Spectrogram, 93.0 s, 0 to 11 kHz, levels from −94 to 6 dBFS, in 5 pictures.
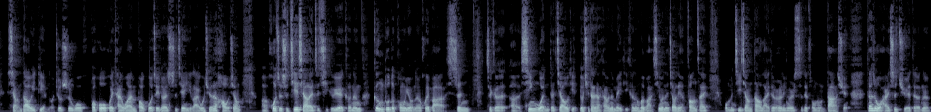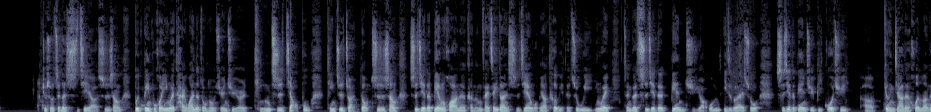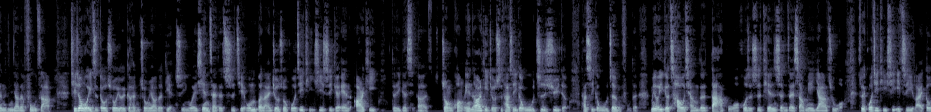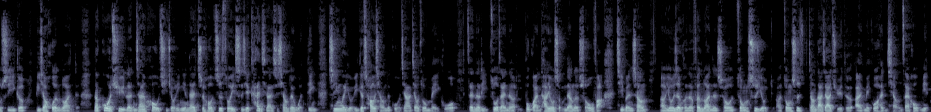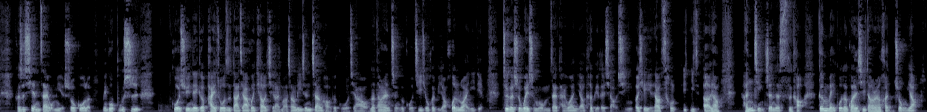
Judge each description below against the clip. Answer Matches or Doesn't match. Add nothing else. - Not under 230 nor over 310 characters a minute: Doesn't match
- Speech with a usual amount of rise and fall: Matches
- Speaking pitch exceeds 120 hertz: Doesn't match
